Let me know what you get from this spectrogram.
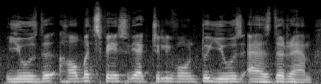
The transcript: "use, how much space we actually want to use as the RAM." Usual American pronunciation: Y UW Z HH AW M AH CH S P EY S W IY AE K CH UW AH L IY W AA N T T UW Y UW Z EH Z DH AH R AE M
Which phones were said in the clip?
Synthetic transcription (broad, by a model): Y UW Z HH AW M AH CH S P EY S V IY AE K CH UW AH L IY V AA N T T UW Y UW Z EH Z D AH R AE M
